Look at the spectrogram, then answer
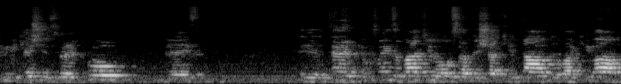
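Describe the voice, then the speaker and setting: A man with an Israeli accent and high pitch at a very fast pace, fairly even in intonation, with audible room echo and noticeable background noise. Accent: Israeli, lasting after thirty years. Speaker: real estate investor and startup founder. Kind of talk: sales pitch.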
